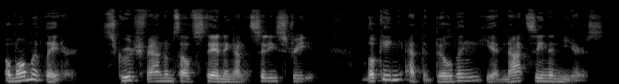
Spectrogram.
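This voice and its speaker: A woman's voice: sits low, lively intonation, moderate pace. A woman playing a mild storybook narrator in a live scripted reading on a video call. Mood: measured storytelling.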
